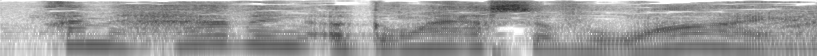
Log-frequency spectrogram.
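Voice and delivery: high, slow and laughing; mock-innocent reply, laughing; laughing innocence. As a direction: play the innocent with a chuckle. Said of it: "And I said".

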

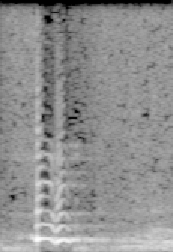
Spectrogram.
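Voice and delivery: long, high mock-tearful gasp; overwhelmed gasp. Hearing the boss let him off, high overwhelmed gasp. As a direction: draw in a high, whimpering breath. Told this was enough.

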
